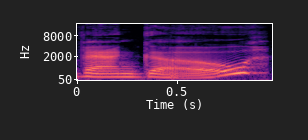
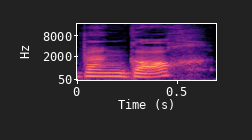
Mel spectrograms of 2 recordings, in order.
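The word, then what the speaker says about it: Van Gogh: of the brother of Vincent Van go Vincent vano is the actual pronunciation um what I think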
